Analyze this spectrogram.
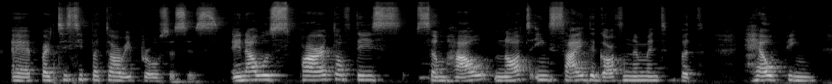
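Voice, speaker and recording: With a Brazilian Portuguese accent, a woman speaks at a fairly slow pace and medium pitch, showing ordinary pitch variation. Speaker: strategic planning consultant. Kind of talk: interview. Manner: halting.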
